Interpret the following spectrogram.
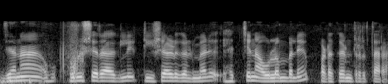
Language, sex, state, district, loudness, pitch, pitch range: Kannada, male, Karnataka, Dharwad, -15 LUFS, 160 Hz, 150-170 Hz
